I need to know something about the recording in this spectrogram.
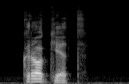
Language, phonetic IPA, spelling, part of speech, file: Polish, [ˈkrɔcɛt], krokiet, noun, Pl-krokiet.ogg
